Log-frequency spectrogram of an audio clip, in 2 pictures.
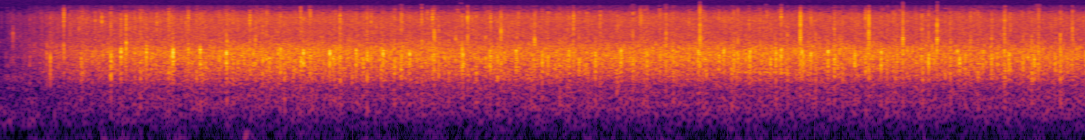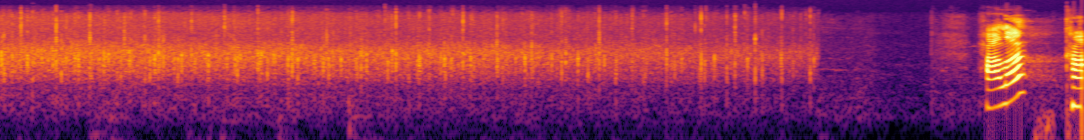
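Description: Graduates applauding at a university commencement ceremony, a dense sustained roar of clapping that holds steady for about nineteen seconds and then fades, with a brief voice at the end.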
